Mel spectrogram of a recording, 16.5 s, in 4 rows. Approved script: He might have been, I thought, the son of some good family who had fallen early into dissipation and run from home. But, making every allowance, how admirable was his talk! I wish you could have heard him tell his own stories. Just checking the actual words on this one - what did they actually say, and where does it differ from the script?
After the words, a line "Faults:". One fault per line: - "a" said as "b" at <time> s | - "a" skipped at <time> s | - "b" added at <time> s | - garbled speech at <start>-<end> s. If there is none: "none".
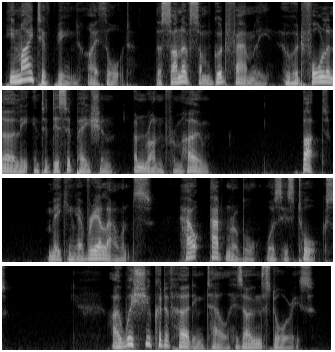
He might have been, I thought, the son of some good family who had fallen early into dissipation and run from home. But, making every allowance, how admirable was his talks! I wish you could have heard him tell his own stories.
Faults:
- "talk" said as "talks" at 11.9 s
